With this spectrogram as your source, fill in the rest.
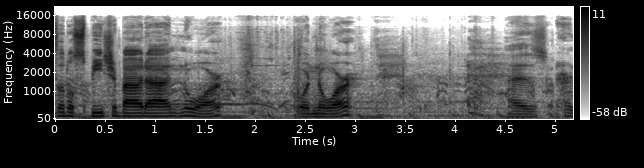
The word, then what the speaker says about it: Noore: Or Noore, as her name is pronounced.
